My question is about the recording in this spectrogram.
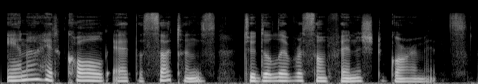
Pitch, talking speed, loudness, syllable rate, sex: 165 Hz, 140 wpm, -19 LUFS, 4.5 syllables/s, female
